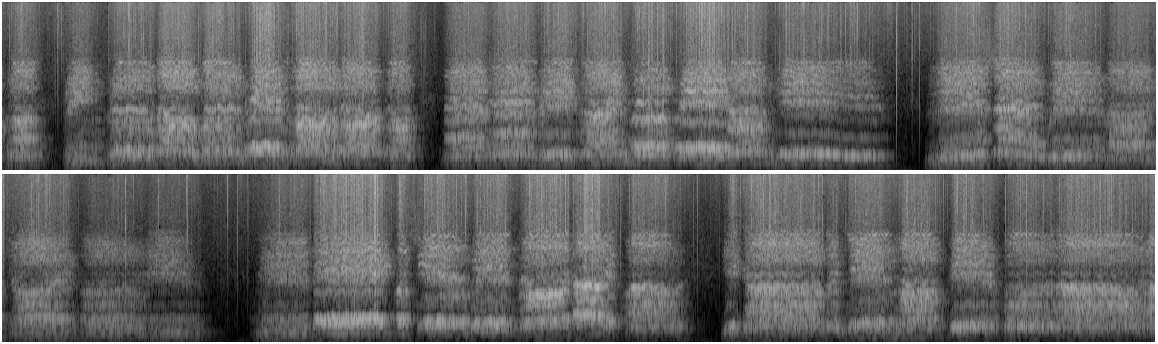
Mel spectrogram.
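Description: A mixed chorus singing, heard on an old recording. The song goes in phrases of about six seconds, with short breaks between them.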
